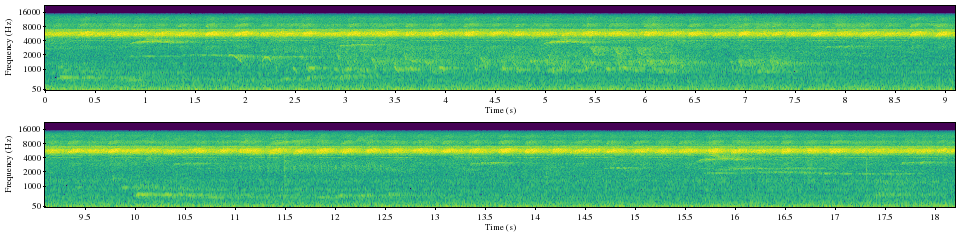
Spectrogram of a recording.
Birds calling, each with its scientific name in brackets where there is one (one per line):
Thrush-like Wren (Campylorhynchus turdinus)
Black-faced Antthrush (Formicarius analis)
Ringed Woodpecker (Celeus torquatus)
Piratic Flycatcher (Legatus leucophaius)
Buff-throated Woodcreeper (Xiphorhynchus guttatus)
unidentified bird
Pygmy Antwren (Myrmotherula brachyura)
